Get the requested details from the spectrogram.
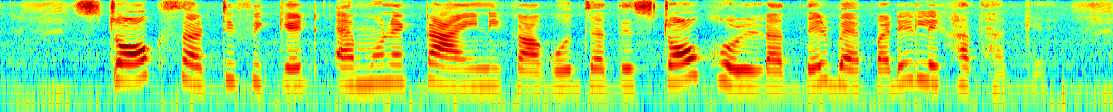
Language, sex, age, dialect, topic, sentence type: Bengali, female, 18-24, Standard Colloquial, banking, statement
